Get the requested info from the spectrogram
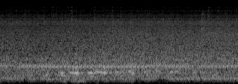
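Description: A pause between spoken lines, filled by a steady background hiss with a faint, steady high hum and faint, distant murmuring voices.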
